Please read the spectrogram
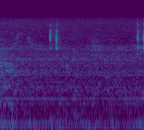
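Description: A computer mouse button clicked once, heard as a faint pair of quick ticks about three-quarters of a second in, over quiet room tone with a faint steady hum.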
